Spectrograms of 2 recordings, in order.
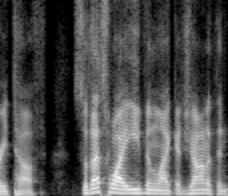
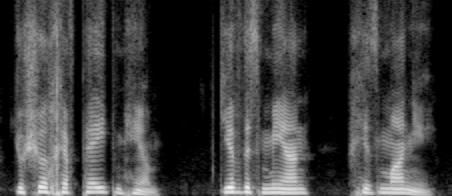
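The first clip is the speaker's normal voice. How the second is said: character impression voice, pitched higher; 3 semitones higher, 4 dB quieter than usual. Doing a Teddy KGB impression, later praised by another speaker. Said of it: "your excellent, by the way, just phenomenal um, impersonation of K G B".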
